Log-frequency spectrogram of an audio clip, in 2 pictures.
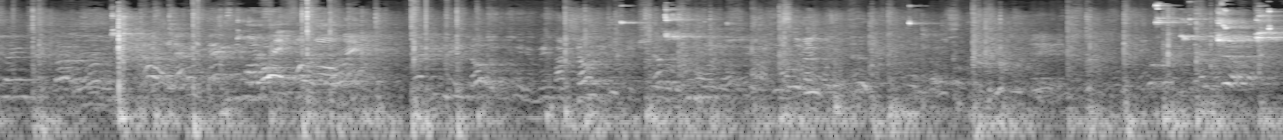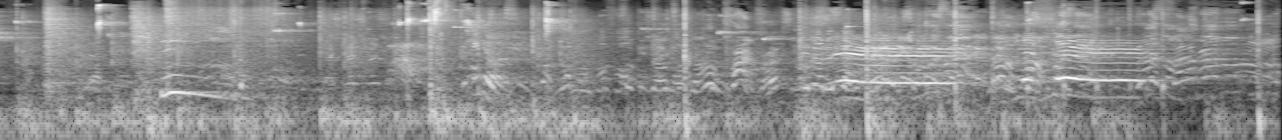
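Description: Several young men talk and call out across the gym.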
